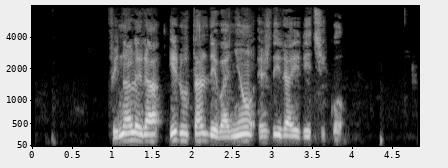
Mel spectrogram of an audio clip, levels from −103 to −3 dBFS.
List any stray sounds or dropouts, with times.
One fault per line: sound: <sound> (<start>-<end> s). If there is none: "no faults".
no faults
